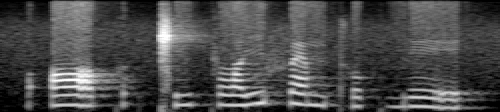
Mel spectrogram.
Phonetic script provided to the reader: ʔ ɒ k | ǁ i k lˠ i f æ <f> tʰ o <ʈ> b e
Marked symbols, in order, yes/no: no, no

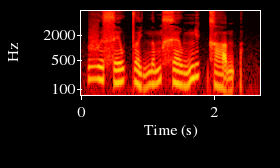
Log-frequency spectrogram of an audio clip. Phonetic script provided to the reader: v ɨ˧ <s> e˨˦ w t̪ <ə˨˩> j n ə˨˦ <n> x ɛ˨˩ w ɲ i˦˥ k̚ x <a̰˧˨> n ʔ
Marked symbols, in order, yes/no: yes, no, no, yes

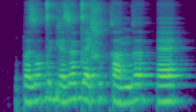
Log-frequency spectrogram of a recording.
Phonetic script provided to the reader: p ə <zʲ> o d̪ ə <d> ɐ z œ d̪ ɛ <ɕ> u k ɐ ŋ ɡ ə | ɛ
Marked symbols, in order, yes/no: no, no, yes

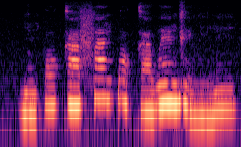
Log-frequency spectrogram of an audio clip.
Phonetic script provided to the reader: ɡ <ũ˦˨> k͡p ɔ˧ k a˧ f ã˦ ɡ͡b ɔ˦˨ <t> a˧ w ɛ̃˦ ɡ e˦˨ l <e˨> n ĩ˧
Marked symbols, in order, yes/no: no, no, no

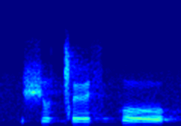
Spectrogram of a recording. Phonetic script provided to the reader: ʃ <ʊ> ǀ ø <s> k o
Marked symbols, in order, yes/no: yes, yes

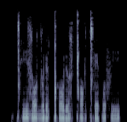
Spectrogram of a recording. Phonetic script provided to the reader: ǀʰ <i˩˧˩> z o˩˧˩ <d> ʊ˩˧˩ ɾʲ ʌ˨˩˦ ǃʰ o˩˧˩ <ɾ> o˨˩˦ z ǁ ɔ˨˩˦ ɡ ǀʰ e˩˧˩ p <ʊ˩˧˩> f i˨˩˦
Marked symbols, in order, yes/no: yes, yes, no, no

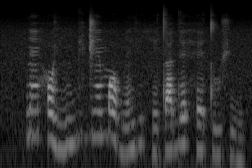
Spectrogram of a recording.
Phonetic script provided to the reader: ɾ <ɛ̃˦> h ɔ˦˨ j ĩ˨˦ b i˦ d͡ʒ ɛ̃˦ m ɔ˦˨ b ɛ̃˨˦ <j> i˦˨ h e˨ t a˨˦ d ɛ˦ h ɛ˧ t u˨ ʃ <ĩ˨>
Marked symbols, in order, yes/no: yes, yes, yes

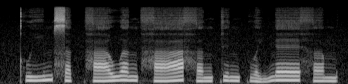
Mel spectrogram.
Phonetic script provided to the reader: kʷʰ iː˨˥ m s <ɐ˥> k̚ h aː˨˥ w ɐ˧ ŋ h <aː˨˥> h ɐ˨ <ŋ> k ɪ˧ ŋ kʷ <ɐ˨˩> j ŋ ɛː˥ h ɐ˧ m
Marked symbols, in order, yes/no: no, yes, yes, yes

